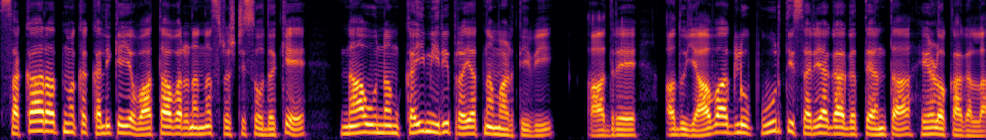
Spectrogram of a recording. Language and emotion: Kannada, sad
